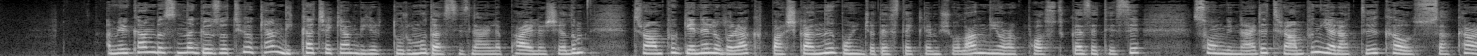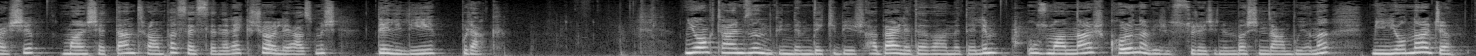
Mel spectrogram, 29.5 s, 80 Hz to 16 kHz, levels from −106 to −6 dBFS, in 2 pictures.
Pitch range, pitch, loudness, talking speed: 215-270 Hz, 235 Hz, -27 LUFS, 100 wpm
